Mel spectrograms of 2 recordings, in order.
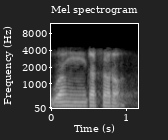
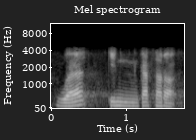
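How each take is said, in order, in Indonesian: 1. Wa langsung menyambung ke inkasara tanpa jeda. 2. Hamzah memisahkan wa dari inkasara. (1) "menjadi wa inkasara karena hamzahnya adalah wasl" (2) "maka tidak diucapkan wa inkasara"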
